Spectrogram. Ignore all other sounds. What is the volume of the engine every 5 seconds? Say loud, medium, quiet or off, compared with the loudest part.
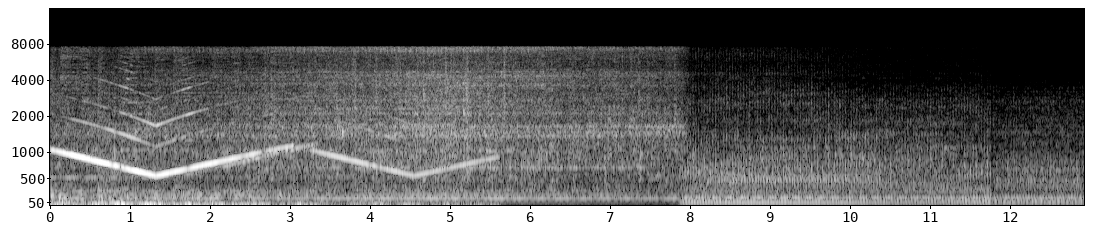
loud, loud, medium.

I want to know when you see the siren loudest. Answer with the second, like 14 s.
1 s.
